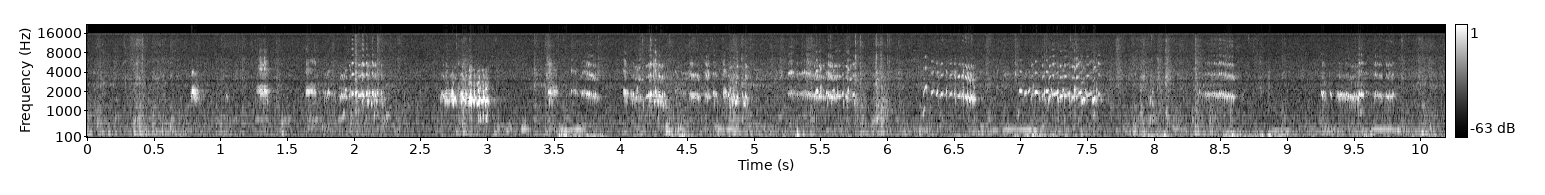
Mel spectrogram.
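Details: Several free-flying, befriended Rainbow lorikeets in Cromer, Sydney, call with harsh, grating screeches and squeaky chips in rapid, uneven runs, with thumps and rustles from people close by.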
